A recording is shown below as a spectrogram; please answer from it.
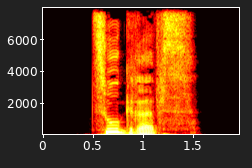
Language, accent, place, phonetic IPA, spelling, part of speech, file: German, Germany, Berlin, [ˈt͡suːɡʁɪfs], Zugriffs, noun, De-Zugriffs.ogg
- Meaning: genitive singular of Zugriff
